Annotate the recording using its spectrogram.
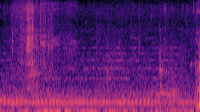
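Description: Faint rustles and light taps from a small paper box being handled, over a steady low hum.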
